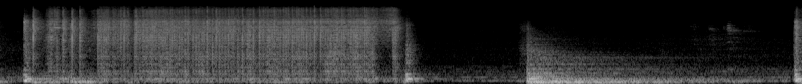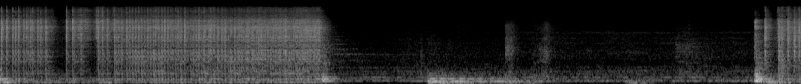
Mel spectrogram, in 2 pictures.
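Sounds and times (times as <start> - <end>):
welding arc crackling: 0.0 - 4.2, 8.0 - 11.4, 15.6 - 16.0
low hum: 4.5 - 8.0.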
